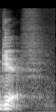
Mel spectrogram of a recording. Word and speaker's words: gif: the program the script is called two gif or two jiff depending on how you say it I hit enter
